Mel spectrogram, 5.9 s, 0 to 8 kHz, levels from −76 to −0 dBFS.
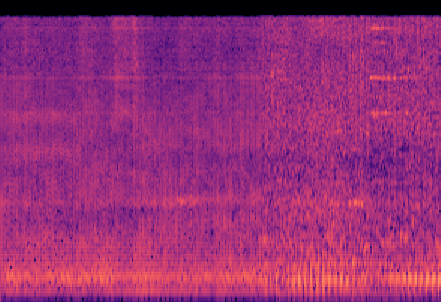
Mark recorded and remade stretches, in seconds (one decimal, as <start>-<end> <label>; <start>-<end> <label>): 0.0-3.5 remade; 3.5-5.9 recorded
